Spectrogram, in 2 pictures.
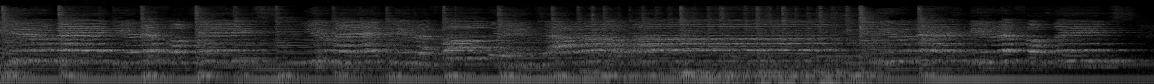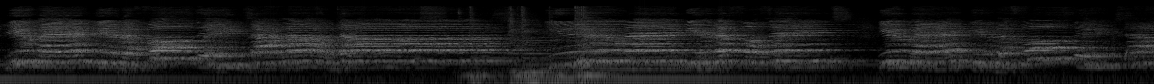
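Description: Children's choir singing in unison, accompanied by a strummed acoustic guitar, with short breaks between phrases about halfway through and near the end.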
